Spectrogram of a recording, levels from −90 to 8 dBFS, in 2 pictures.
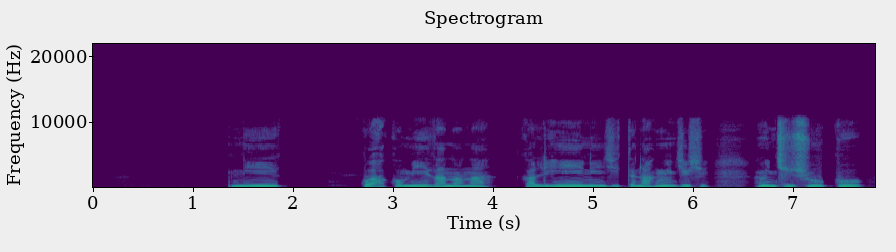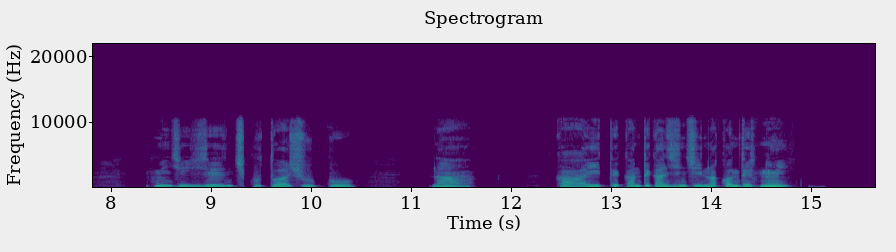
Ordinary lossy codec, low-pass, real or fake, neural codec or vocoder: none; 10.8 kHz; real; none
